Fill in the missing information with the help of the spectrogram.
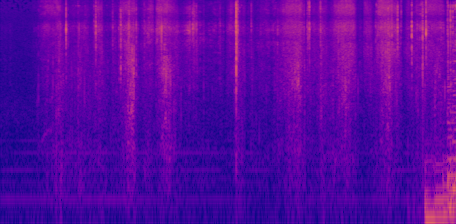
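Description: Rustling and crinkling of synthetic tent fabric being handled while a tent is set up, with one sharp click about halfway through. Music starts loudly near the end.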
